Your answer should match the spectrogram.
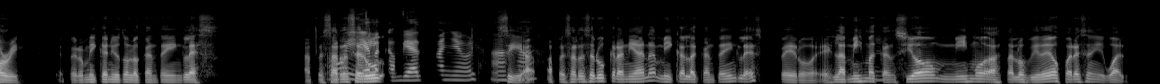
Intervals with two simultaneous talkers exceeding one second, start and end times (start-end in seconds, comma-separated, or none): none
